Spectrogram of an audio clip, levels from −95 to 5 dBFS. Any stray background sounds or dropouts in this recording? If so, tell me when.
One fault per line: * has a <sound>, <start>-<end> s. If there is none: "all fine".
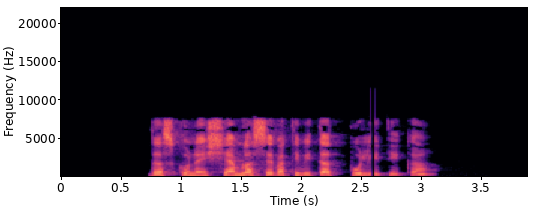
* has a dropout, 2.6-2.6 s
